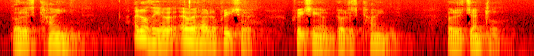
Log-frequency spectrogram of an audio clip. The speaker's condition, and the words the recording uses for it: Parkinson's disease. I haven't preached for some years now, mostly because with Parkinson's, my speech has not been as clear as it would have been, or should have been, please, Lord.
